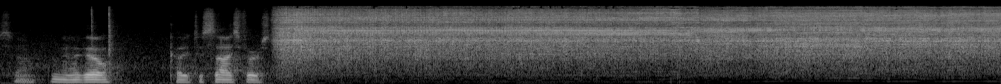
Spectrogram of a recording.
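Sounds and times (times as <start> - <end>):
angle grinder cutting steel: 2.7 - 10.0.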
